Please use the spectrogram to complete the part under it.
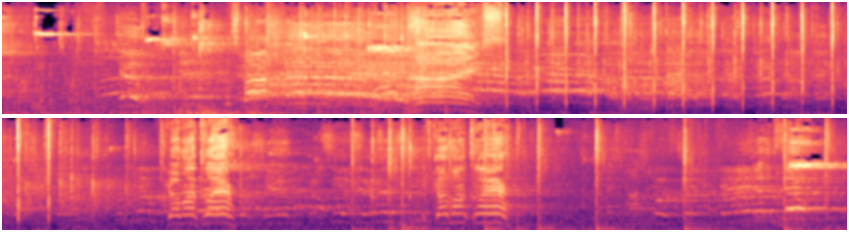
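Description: Young men shout and cheer in a large echoing gym.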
